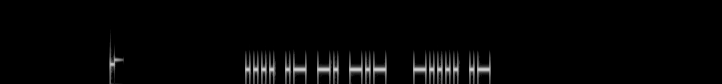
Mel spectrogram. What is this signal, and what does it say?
Morse code, heard as a keyed tone, about 30 wpm, 700 Hz. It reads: HANK 6A
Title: CWT Exchange 30wpm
